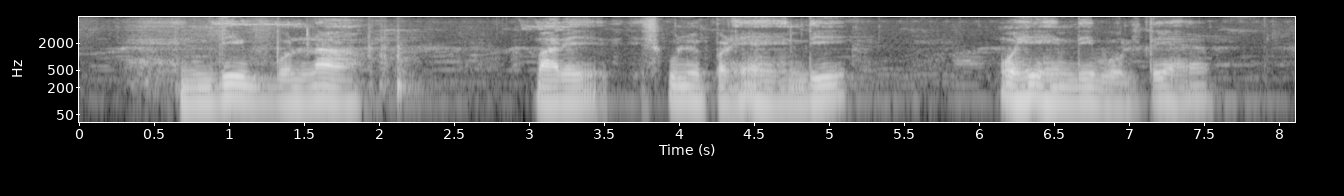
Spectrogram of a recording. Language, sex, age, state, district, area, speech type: Hindi, male, 60+, Uttar Pradesh, Chandauli, rural, spontaneous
